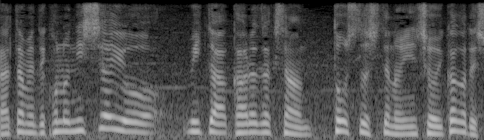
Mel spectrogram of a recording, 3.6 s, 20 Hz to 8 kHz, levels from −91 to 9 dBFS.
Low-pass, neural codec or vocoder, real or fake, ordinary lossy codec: 7.2 kHz; none; real; none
